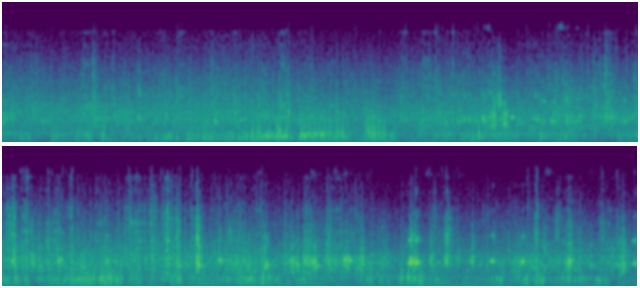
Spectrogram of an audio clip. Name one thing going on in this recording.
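Horses' hooves trot rhythmically on packed dirt, drawing closer.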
